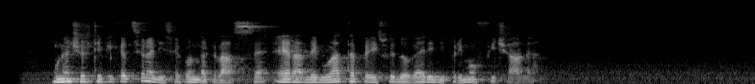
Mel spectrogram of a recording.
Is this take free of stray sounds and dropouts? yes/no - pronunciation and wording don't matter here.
yes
